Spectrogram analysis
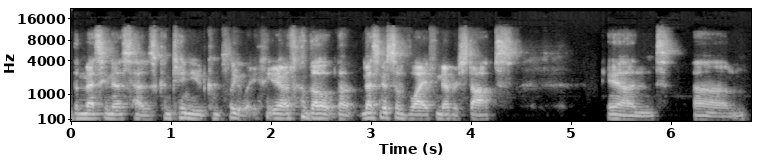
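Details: Adult man who stutters; stuttering.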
